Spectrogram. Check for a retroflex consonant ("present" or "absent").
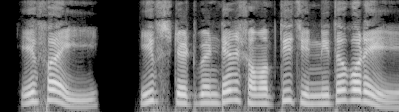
present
